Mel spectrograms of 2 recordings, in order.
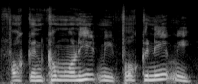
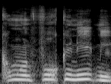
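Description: First: A light imitation of a Liverpool accent, pitched up; Liverpool accent impression. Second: High, put-on Liverpool accent; Liverpool accent impression. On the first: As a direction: mimic his Liverpool friend daring a punch, lightly. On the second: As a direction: imitate the Liverpool friend egging him on. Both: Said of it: "I do your accent".

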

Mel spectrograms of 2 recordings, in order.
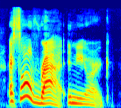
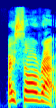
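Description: First: Said in the usual way. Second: Louder, saw punched; excited announcement. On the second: Real, not acted. Announcing to viewers she finally saw a rat, excited. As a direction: proudly blurt it out.

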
